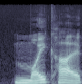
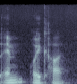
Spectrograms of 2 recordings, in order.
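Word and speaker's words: Em-eukal: Der Clou dabei, Moikal klang zu sehr nach Apotheke. Daher wurde das M geschrieben, wie es ausgesprochen wird. Also M. Eukal.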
